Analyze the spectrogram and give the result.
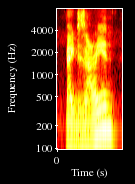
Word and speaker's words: Baghdasaryan: Obviously, I know a lot more about England's game than I do I'm going to try not butchering his name, Bagdasarian.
